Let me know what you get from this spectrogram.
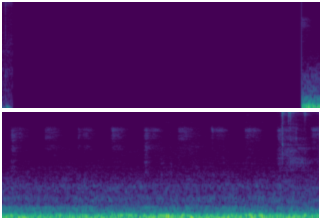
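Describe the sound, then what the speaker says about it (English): A car drives into a canyon near Amarillo, Texas, heard after three seconds of silence as a steady, close, low engine and road rumble that continues to the end. "Here I am driving into the canyon."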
